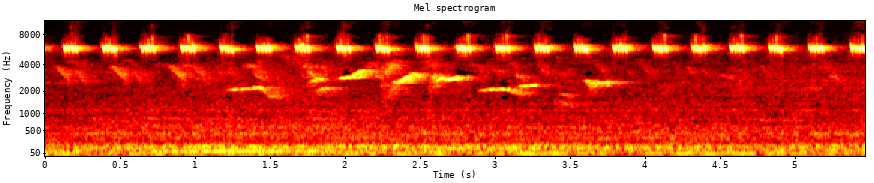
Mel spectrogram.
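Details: Cricket chirping, used as a training sound for songbirds: loud, clear high-pitched pulsed chirps repeated steadily about four times a second, with faint sweeping bird notes behind.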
